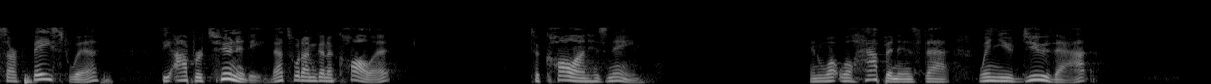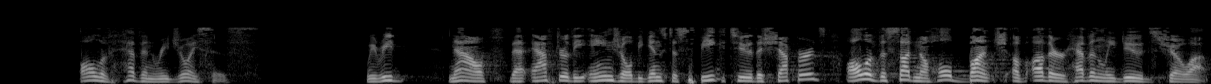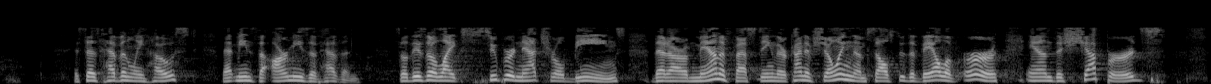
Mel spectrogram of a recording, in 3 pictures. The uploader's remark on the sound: 7PM Service. Sermons preached at Church of the Good Shepherd, Maitland, Florida.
